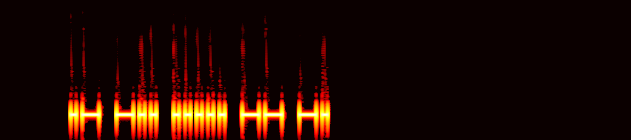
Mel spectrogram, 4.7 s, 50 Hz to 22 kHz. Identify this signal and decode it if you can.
Morse code, heard as a keyed tone, about 28 wpm, 700 Hz. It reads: AD5MN
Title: USA Call Signs - 5 Characters - Repeated 3x - 28wpm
